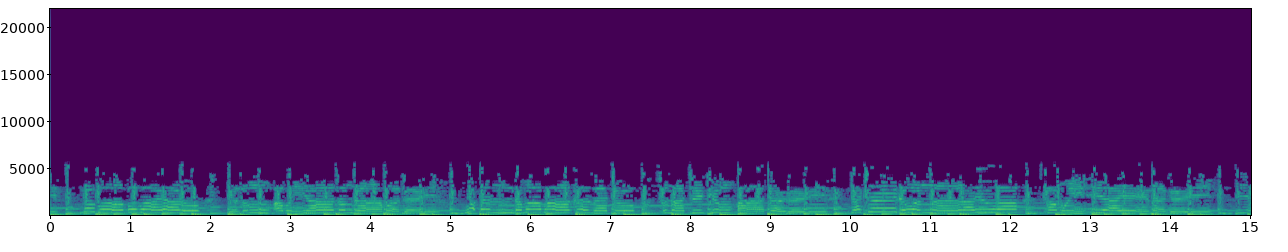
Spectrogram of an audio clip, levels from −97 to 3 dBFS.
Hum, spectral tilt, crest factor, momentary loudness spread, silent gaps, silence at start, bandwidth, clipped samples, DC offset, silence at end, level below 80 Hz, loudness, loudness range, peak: none; -5 dB/octave; 14 dB; 5 LU; none; 0 s; 5.8 kHz; under 0.1%; under 0.1%; 0 s; -38 dBFS; -28 LUFS; 1 LU; -14 dBFS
